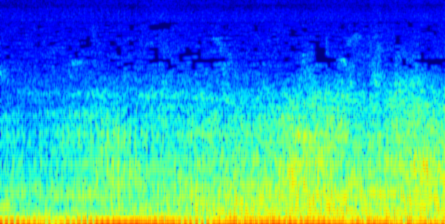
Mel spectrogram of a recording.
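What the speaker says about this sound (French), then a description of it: "Un hélicoptère." A helicopter's low, throbbing rotor drone fills the air steadily overhead, loud and continuous with no voices.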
